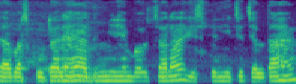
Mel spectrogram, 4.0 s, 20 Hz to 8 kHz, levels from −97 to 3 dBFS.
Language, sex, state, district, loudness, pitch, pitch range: Hindi, male, Bihar, Araria, -16 LUFS, 150 Hz, 145-155 Hz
